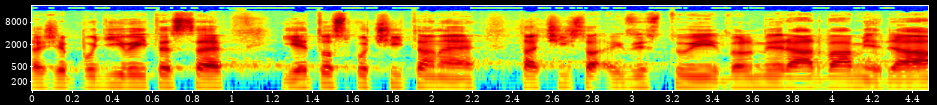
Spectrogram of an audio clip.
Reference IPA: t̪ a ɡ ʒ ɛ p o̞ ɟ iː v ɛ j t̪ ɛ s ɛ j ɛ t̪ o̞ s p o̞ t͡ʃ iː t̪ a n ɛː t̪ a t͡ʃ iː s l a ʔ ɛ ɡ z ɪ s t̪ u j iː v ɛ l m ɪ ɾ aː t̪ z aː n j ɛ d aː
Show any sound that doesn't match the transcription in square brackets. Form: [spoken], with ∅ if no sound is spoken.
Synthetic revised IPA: t̪ a ɡ ʒ ɛ p o̞ ɟ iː v ɛ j t̪ ɛ s ɛ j ɛ t̪ o̞ s p o̞ t͡ʃ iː t̪ a n ɛː t̪ a t͡ʃ iː s l a ʔ ɛ ɡ z ɪ s t̪ u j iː v ɛ l m ɪ ɾ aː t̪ [v] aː [m] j ɛ d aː

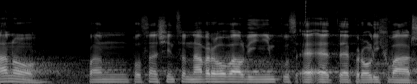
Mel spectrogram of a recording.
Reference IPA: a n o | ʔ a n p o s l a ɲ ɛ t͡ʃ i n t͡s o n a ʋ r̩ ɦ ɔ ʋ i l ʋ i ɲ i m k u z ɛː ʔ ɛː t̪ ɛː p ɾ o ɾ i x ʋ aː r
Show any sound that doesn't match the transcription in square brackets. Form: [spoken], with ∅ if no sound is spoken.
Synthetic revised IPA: a n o | [p] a n p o s l a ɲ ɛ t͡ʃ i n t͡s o n a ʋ r̩ ɦ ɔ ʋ [a] l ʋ [iː] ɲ i m k u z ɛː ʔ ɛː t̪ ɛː p ɾ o [l] i x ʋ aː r

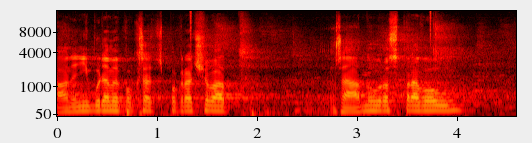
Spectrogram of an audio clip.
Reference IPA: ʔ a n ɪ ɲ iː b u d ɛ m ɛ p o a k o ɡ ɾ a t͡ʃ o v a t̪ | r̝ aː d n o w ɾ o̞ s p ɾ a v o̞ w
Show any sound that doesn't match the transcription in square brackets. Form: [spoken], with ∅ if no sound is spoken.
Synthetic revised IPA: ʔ a n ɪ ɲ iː b u d ɛ m ɛ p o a [p] o [k] ɾ a t͡ʃ o v a t̪ | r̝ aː d n o w ɾ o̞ s p ɾ a v o̞ w

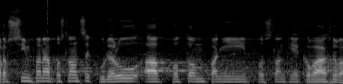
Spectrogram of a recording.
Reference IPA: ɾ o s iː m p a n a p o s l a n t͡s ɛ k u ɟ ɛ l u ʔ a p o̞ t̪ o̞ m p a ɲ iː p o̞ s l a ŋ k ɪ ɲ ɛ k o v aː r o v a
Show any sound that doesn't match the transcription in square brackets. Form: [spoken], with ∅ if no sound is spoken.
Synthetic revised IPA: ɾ o s iː m p a n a p o s l a n t͡s ɛ k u [d] ɛ l u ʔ a p o̞ t̪ o̞ m p a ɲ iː p o̞ s l a ŋ k ɪ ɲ ɛ k o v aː r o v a

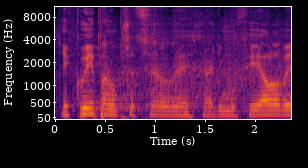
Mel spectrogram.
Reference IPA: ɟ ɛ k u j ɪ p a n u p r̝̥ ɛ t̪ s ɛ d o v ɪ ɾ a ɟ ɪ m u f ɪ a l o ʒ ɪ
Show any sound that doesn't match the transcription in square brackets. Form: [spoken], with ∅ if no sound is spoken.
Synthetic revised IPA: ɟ ɛ k u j ɪ p a n u p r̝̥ ɛ t̪ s ɛ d o v ɪ ɾ a ɟ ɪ m u f ɪ a l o [v] ɪ

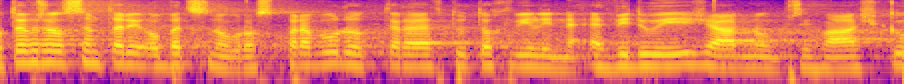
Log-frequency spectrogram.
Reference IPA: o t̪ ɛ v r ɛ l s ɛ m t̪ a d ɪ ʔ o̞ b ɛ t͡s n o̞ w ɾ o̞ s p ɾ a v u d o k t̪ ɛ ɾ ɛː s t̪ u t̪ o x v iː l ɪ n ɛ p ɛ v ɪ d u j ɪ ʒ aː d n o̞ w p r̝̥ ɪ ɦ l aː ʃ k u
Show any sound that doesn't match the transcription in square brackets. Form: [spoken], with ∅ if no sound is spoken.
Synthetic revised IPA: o t̪ ɛ v r ɛ l s ɛ m t̪ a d ɪ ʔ o̞ b ɛ t͡s n o̞ w ɾ o̞ s p ɾ a v u d o k t̪ ɛ ɾ ɛː [f] t̪ u t̪ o x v iː l ɪ n ɛ [ʔ] ɛ v ɪ d u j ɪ ʒ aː d n o̞ w p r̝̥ ɪ ɦ l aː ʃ k u

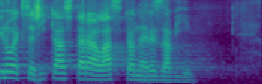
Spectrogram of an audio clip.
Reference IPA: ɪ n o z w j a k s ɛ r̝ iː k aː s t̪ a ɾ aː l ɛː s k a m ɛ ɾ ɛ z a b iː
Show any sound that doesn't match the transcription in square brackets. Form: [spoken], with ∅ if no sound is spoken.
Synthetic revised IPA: ɪ n o [∅] w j a k s ɛ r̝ iː k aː s t̪ a ɾ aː l [aː] s k a [n] ɛ ɾ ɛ z a [v] iː

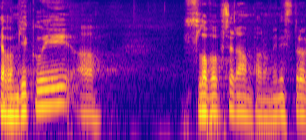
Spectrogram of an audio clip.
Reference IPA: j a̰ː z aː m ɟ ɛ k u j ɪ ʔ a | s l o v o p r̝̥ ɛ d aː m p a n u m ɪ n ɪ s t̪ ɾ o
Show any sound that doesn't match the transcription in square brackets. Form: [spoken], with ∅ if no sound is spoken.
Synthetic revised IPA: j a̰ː [v] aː m ɟ ɛ k u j ɪ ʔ a | s l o v o p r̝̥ ɛ d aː m p a n u m ɪ n ɪ s t̪ ɾ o

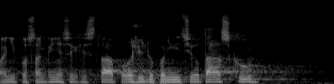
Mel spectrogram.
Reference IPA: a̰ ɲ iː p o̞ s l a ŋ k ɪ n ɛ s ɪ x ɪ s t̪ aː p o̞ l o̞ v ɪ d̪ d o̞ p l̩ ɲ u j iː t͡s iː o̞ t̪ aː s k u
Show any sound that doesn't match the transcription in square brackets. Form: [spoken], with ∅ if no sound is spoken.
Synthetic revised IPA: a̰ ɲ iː p o̞ s l a ŋ k ɪ [ɲ] ɛ s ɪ x ɪ s t̪ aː p o̞ l o̞ [ʒ] ɪ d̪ d o̞ p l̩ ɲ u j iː t͡s iː o̞ t̪ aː s k u

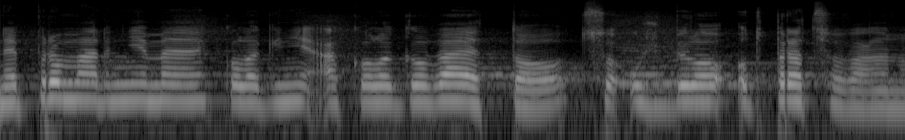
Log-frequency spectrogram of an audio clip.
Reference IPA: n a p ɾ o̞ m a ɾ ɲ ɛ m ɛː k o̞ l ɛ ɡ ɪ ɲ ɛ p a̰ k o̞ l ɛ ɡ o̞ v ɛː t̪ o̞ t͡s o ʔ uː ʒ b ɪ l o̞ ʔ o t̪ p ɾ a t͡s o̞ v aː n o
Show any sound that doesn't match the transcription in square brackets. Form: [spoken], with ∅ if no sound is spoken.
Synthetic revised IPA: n [ɛ] p ɾ o̞ m a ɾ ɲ ɛ m ɛː k o̞ l ɛ ɡ ɪ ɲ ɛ [ʔ] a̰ k o̞ l ɛ ɡ o̞ v ɛː t̪ o̞ t͡s o ʔ [u] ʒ b ɪ l o̞ ʔ o t̪ p ɾ a t͡s o̞ v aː n o

